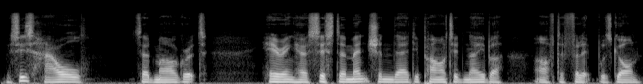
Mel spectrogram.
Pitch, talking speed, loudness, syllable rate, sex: 110 Hz, 140 wpm, -16 LUFS, 5.0 syllables/s, male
